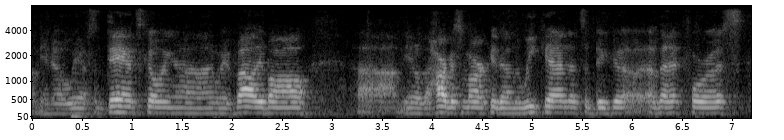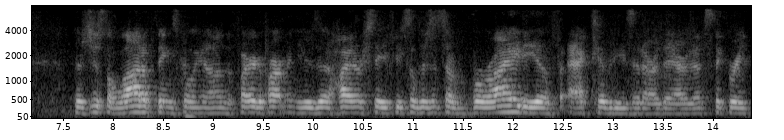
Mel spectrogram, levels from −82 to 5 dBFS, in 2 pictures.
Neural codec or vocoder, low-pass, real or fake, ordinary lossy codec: none; 7.2 kHz; real; Opus, 16 kbps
